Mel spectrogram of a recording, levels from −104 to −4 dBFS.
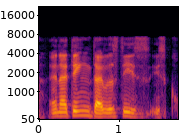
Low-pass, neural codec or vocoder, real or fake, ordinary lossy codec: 7.2 kHz; codec, 16 kHz, 16 kbps, FunCodec, trained on LibriTTS, 50 frames a second; fake; none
